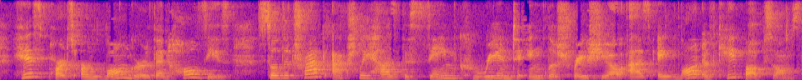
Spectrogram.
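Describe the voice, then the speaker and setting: A woman giving an explanatory video essay commentary in a conversational, measured way. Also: on the high side. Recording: roomy, echoing voice recording.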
